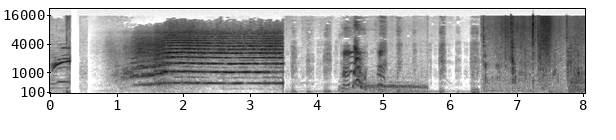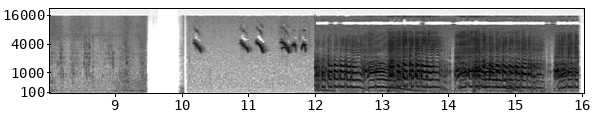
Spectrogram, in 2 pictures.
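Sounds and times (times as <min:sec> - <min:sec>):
panda chewing bamboo: 0:03.7 - 0:09.5
dog whimpering yips: 0:04.4 - 0:05.7
high falling chirps: 0:10.2 - 0:12.0.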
